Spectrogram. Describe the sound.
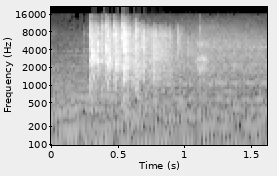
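Damage dice rolled during a tabletop role-playing game, a brief bright clatter that rattles for about half a second and quickly dies away.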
